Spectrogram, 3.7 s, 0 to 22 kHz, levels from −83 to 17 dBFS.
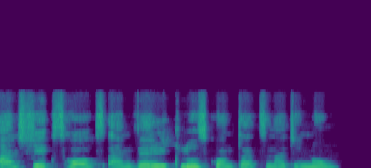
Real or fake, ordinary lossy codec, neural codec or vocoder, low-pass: fake; none; vocoder, 22.05 kHz, 80 mel bands, WaveNeXt; 9.9 kHz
